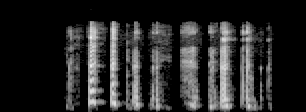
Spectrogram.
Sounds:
Laughter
